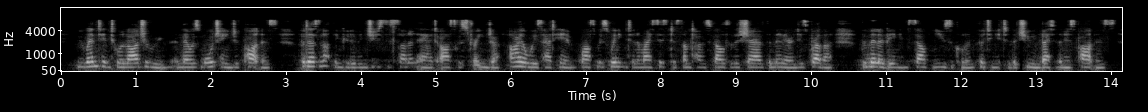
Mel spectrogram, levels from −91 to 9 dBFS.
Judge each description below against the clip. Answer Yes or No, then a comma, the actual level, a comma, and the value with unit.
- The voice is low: No, high, 225 Hz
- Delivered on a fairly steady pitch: Yes, narrow, 2.2 semitones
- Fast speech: Yes, fast, 265 wpm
